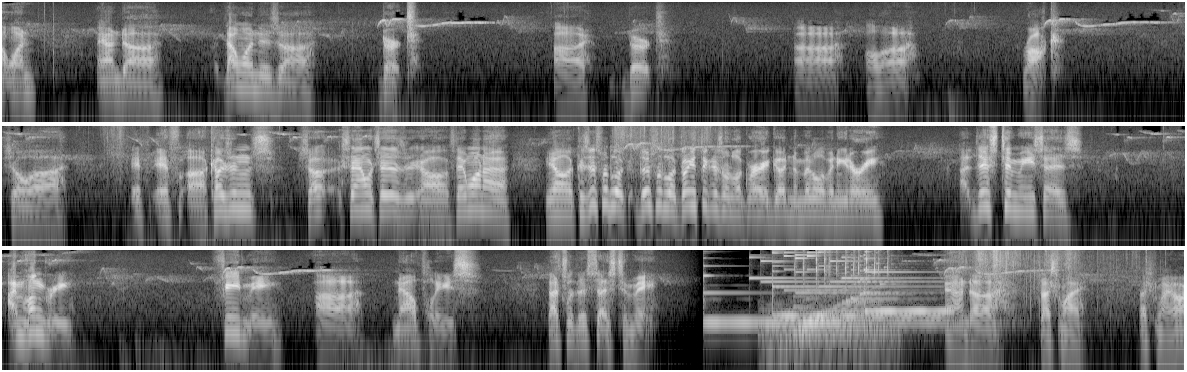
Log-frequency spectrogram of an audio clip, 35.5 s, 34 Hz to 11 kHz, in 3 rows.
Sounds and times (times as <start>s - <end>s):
Speech: 0.0s - 0.4s, 1.0s - 1.6s, 2.2s - 3.2s, 3.8s - 4.2s, 5.5s - 6.8s, 8.0s - 9.2s, 10.2s - 10.6s, 11.9s - 12.5s, 13.1s - 20.7s, 21.4s - 22.6s, 23.7s - 24.4s, 25.8s - 28.5s, 29.1s - 30.2s, 31.6s - 35.4s
Glockenspiel: 30.7s - 34.0s.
